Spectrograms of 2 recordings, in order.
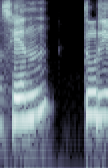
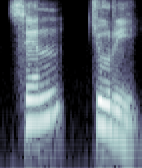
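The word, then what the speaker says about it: century: এন টি ইউ আর ওয়াই এটা কিন্তু আমরা সেন টুরি বলবো না। এই যে শব্দের শব্দের টি থাকলে আর টি এর পরে যদি একটা ইউ থাকে তো এই টি এর উচ্চারণ চ এর মত হয়ে যায়। সেন চুরি ফার নিটার বলি না কিন্তু ফার নিচ চার।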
